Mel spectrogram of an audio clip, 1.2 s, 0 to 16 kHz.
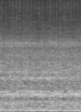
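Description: A Yamaha YZF1000R Thunderace motorcycle engine running just after its first start following a rebuild, a loud, close, steady idle with a mechanical, slightly knocking texture.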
